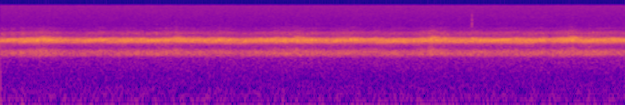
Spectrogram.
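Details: Spring wetland frogs in a live, unlooped recording form a thick continuous chorus, countless overlapping high-pitched trills blending into one even, ringing hum that never stops.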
